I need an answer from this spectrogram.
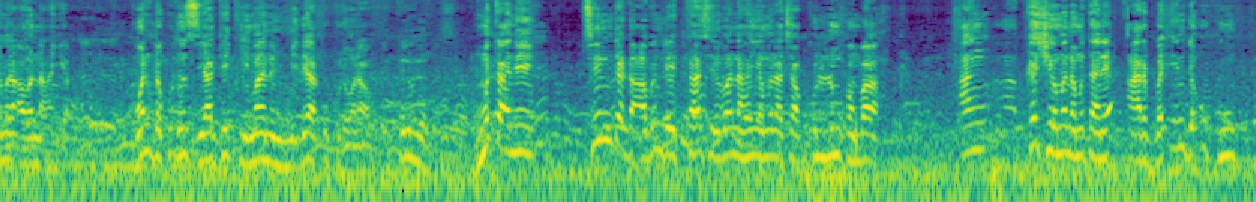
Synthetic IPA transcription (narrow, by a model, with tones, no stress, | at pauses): mɐ˦na˨ʔa˨wɐ˦nːɐ˨ha˦ɲjɐ̰˨r | wɐ˦nda˨kʷʊ˦ɗʊ˦nsu˨jaː˦ɡɐ˦kʲʼiː˨maː˦nɪ˨mːɪ˨lɪ˦jɐ˨rʔʊ˦ku˨da˨wɐ˦na˦˨˦ɪ˦mu˨ | mʊ˦taː˨ne˦ | tɪ˦ndɐ˨ɡa˨ʔa˨bɪ˦nda˨e˦taː˦ʃi˨a˨wɐ˦nːa˨ɦa˦ɲjɐ˨mʊ˦naː˨t͡ʃe˦wa˨kʊ˦lːʊ˦m˦kɐ˨mba˦ | ʔa˦ŋkɐ˦ʃe˨mɐ˦na˨mʊ˦taː˨neː˦ʔa˨ɾba˨ʔɪ˦nda˨ʔʊ˦kʷu˨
